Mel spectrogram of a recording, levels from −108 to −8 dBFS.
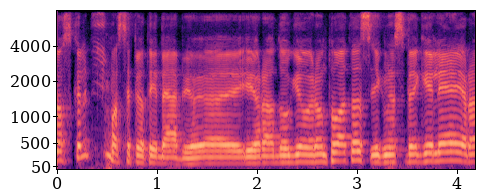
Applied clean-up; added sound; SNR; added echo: neural separator model SepFormer DNS4.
